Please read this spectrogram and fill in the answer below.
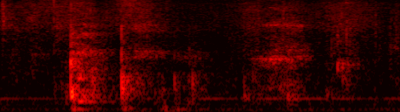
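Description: A dog jostling against a person on a wooden floor: a sudden thump about a third of a second in, then softer knocks and shuffling.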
